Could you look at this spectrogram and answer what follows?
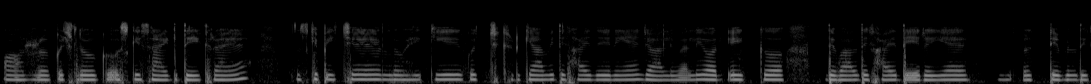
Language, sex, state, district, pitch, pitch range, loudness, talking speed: Hindi, female, Uttar Pradesh, Budaun, 215 Hz, 210-225 Hz, -39 LUFS, 175 wpm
